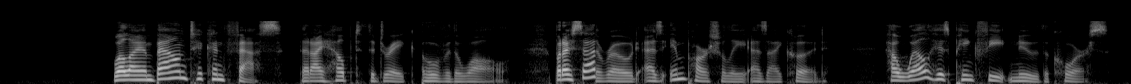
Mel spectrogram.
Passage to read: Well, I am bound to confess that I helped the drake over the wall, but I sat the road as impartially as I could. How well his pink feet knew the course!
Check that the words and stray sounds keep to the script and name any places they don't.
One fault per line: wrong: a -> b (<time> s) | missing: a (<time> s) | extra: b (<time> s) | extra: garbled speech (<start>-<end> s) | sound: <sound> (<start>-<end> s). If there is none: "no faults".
no faults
